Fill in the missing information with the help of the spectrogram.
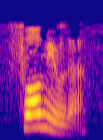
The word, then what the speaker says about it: formula: 注意 formula 的读音，字母 U 在这里发 U， formula， formula。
